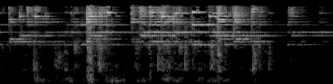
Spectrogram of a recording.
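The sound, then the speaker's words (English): Wind chimes ringing in a steady, shimmering cascade of bright metallic tones, with overlapping strikes that swell and fade over a few seconds, and no voices. “I also have wind chimes.”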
